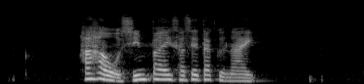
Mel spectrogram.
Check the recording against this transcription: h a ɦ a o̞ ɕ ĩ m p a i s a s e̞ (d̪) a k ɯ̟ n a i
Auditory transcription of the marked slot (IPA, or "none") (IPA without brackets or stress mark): t̪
